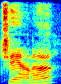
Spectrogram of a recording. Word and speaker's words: Janna: My name is pronounced Janna, but I get all kinds of pronunciations of it, or people add a T on the end or whatever.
